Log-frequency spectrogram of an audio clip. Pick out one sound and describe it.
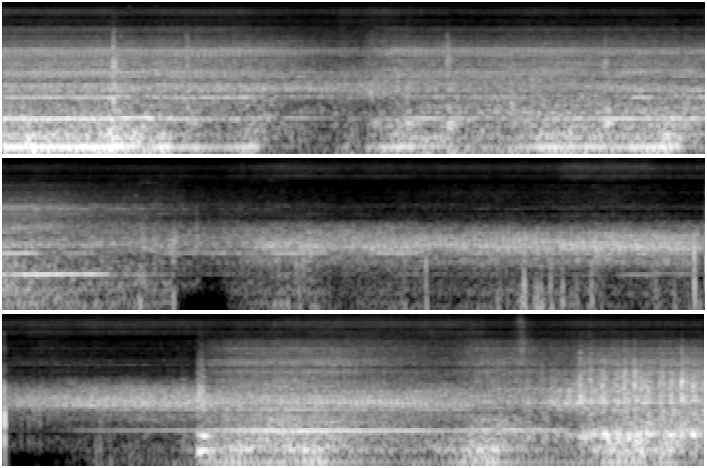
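Hydraulics whine as an excavator arm moves.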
